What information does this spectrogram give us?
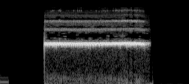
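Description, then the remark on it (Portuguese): A random horn sound effect: one loud, steady, high-pitched blast with a bright buzzy tone, holding for about a second before cutting off abruptly, with silence around it. “Vou começar por você, que você estava querendo falar antes da corneta aleatória.”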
